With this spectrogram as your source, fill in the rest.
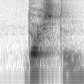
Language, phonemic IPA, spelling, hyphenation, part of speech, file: Dutch, /ˈdɔrstə(n)/, dorsten, dor‧sten, verb / noun, Nl-dorsten.ogg
- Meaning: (verb) 1. to thirst 2. to long; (noun) plural of dorst; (verb) inflection of dorsen: 1. plural past indicative 2. plural past subjunctive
